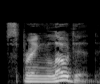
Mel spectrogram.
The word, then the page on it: spring-loaded: British English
